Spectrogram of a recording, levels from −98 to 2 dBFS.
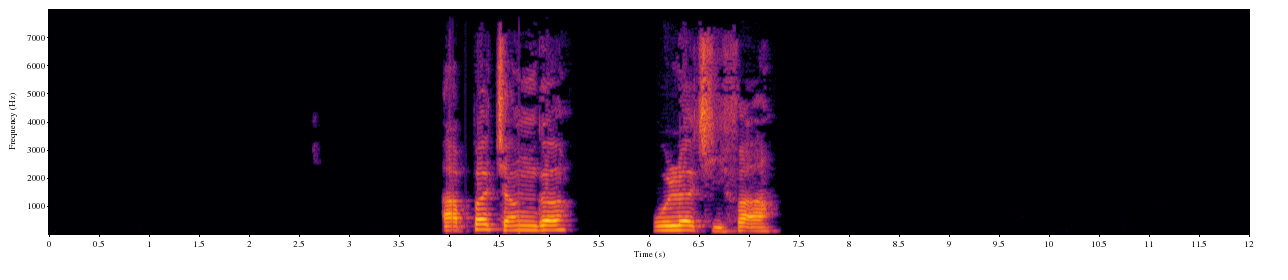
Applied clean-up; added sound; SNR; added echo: none; none; none; none.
